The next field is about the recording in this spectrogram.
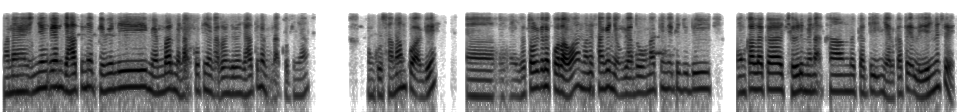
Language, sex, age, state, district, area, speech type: Santali, male, 18-30, West Bengal, Bankura, rural, conversation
